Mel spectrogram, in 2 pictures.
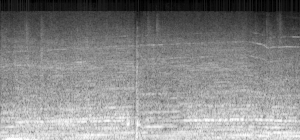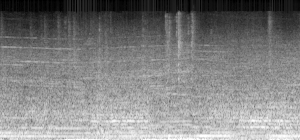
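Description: Race car engine noise from Assetto Corsa Competizione at the Kyalami circuit, a steady loud drone with harmonic whine and gear changes as the car brakes into a corner, with no talk.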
